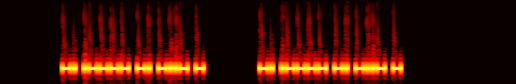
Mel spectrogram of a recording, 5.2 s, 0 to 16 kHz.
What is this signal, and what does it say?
Morse code, heard as a keyed tone, about 44 wpm, 700 Hz. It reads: N1NXT N1NXT
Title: USA Call Signs - 5 Characters - Repeated 2x - 45wpm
